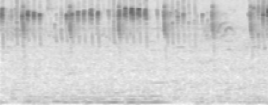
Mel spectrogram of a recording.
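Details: American robin chicks in a nest built in a satellite dish beside a screened porch, begging while being fed: faint, very high, thin chirps in short bursts, with soft clicking taps in the background.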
